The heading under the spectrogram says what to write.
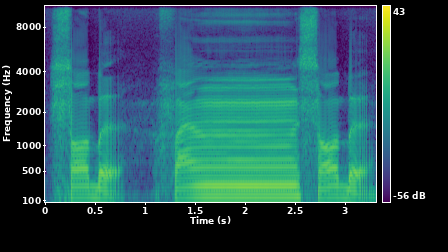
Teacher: ba sukun di sini sifatnya qalqalah, kita pantulkan.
